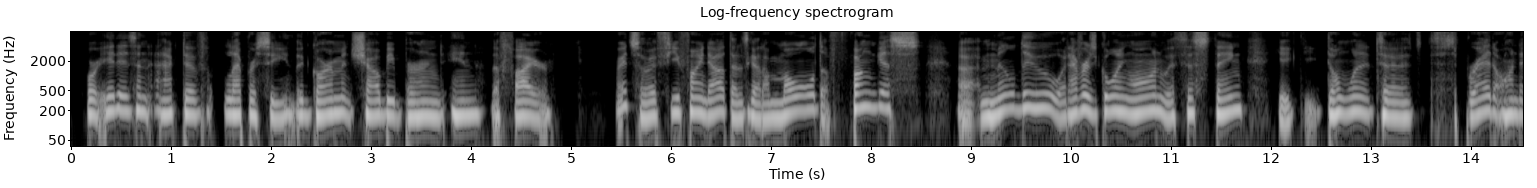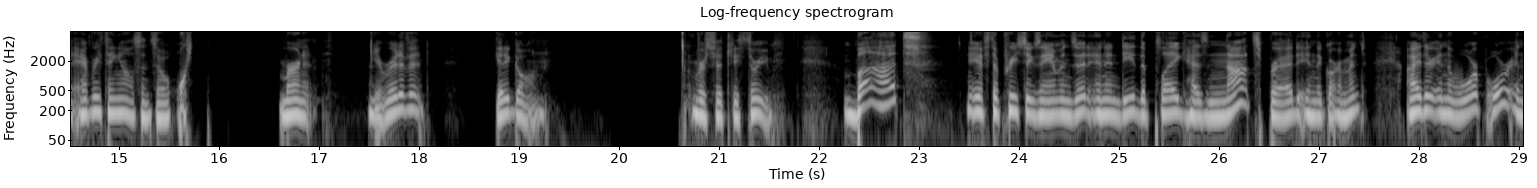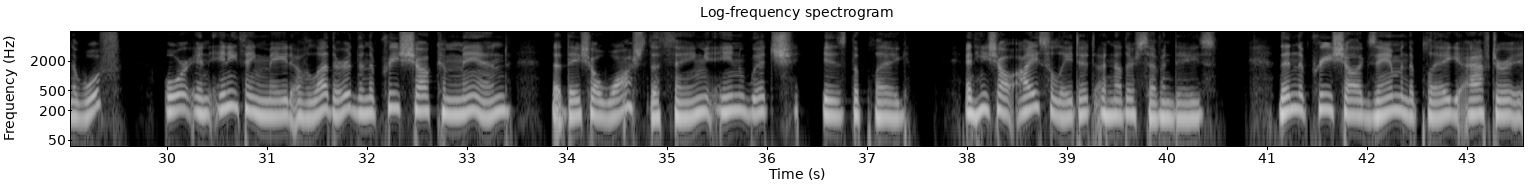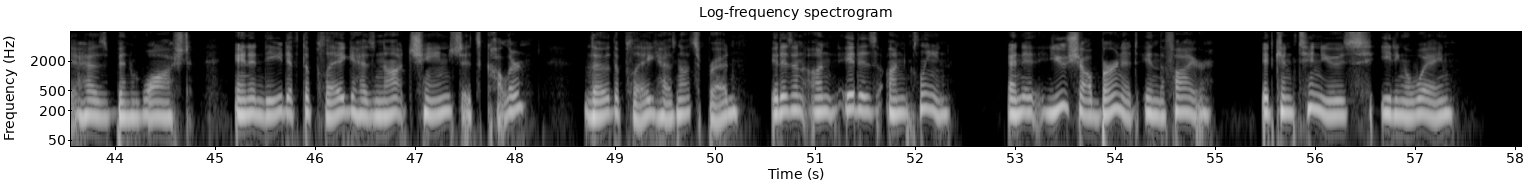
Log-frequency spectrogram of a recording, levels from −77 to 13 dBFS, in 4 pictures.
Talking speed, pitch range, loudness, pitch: 165 wpm, 155-185 Hz, -20 LUFS, 170 Hz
